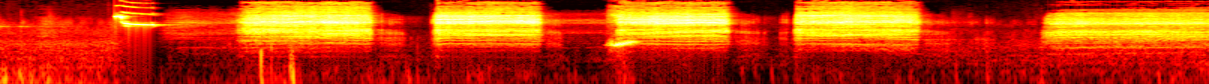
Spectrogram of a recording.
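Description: Congo African grey parrot giving a short falling whistle, then five harsh, loud screeches of about a second each, evenly spaced, with a brief rising whistle between the second and third.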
